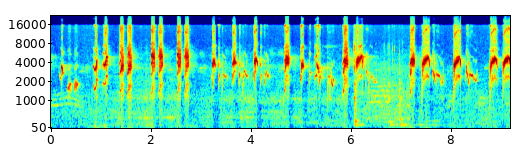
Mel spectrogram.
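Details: Long-tailed shrike lure song, meant to make other shrikes reply and sing: evenly spaced loud sharp chirps and short squeaky phrases, roughly two or three per second, over a quiet background.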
